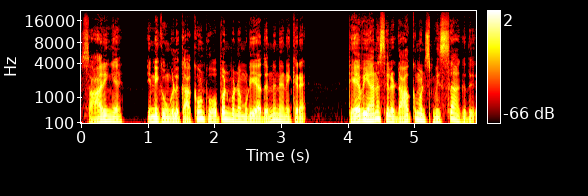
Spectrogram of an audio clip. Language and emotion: Tamil, sad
